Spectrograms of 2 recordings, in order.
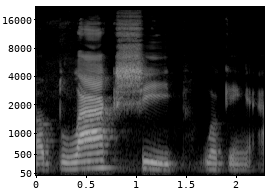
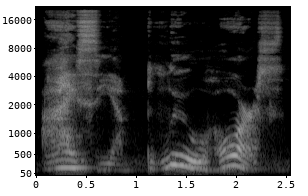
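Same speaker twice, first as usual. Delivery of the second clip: slow, hushed unvoiced whisper; much slower than usual. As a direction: draw the kids in with a whisper. Whispered page reveal.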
